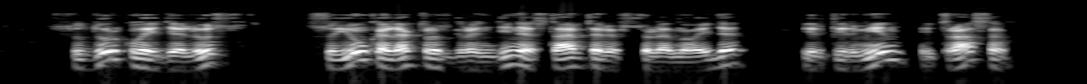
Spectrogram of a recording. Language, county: Lithuanian, Telšiai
